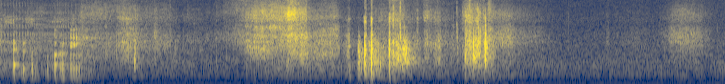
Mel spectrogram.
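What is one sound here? Paper rustles as a hand rubs across a book page.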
